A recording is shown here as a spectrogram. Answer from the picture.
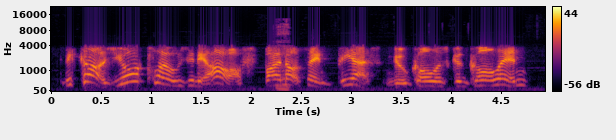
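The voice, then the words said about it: Exaggerated cheesy radio DJ voice. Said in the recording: “in a crappy DJ voice”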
